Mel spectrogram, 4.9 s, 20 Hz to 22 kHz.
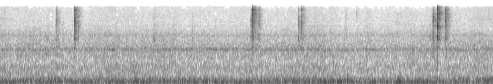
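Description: Running noise of a W7 series Shinkansen heard inside the cabin: a steady low rumble with a faint high tone and a few scattered light clicks.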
